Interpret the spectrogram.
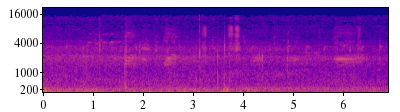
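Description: Outdoor birds giving short calls, repeated every second or so, over a steady low background rumble.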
